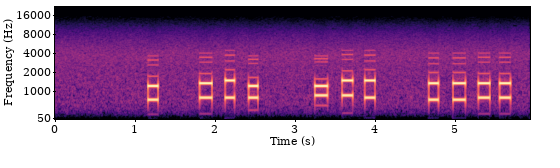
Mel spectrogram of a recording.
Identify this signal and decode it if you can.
DTMF, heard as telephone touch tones, dialled by hand, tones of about 130 ms. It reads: 1 564 796 2255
